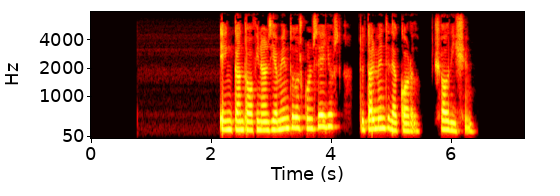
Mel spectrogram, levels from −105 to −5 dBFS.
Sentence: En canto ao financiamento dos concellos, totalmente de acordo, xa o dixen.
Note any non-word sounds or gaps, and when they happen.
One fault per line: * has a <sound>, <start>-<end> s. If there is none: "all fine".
all fine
